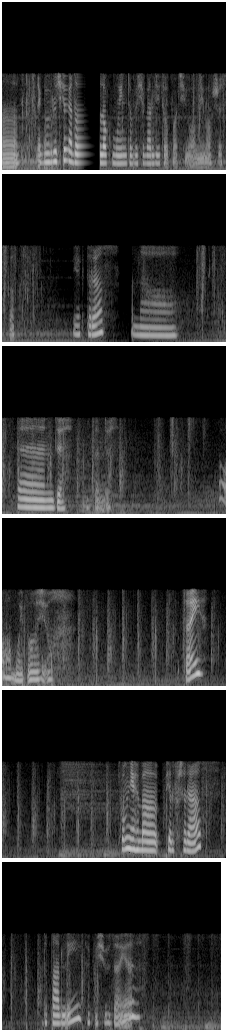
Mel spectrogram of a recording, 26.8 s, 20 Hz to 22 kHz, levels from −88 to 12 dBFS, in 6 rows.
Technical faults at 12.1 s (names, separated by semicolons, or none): none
